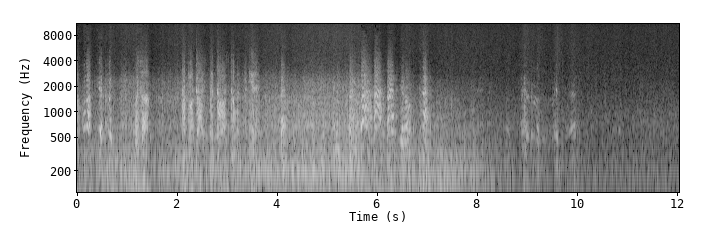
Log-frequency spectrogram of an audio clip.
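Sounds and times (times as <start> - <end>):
indistinct men's voices: 0.0 - 9.8
low hum of street noise: 0.0 - 12.0.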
